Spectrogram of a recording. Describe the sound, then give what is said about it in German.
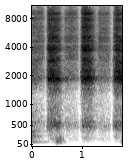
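A person demonstrates rapid, shallow breathing under stress, three quick, forceful breaths in a steady panting rhythm, fairly loud with no talking. “Klar, Sauerstoff muss rein, Sauerstoff muss rein, ja, weil man da auch natürlich atmet wie ein Verrückter unter Stress.”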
